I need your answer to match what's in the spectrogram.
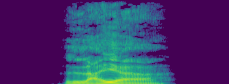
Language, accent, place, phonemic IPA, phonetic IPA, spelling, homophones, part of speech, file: German, Germany, Berlin, /ˈlaɪ̯əʁ/, [ˈlaɪ̯.ɐ], Leier, Leiher, noun, De-Leier.ogg
- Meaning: 1. lyre (ancient Greek lute) 2. hurdy-gurdy (medieval fiddle with a wheel) 3. a recurring and hence annoying lecture, monologue, theme 4. Lyra (constellation)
